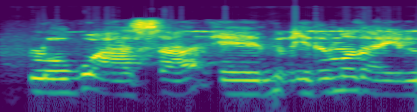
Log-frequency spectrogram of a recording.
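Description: Speech only: a person talking without a break.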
